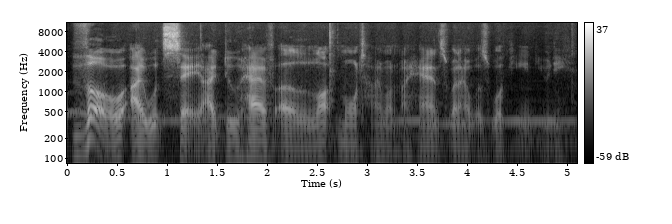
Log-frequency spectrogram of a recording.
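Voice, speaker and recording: A man's voice: a bass voice, normal speed, vocal fry, background noise. A man hosting a casual gaming livestream, talking in a hesitant, rambling way. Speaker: livestream host.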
